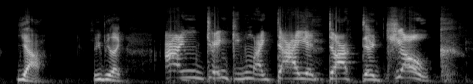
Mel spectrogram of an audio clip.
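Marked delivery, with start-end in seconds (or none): 1.7-4.5 high, slow, eerie, drawn-out creepy villain voice. Retelling a friend's joke during a photo shoot: imitating a Joker impression. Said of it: "Peter just is continually doing Joker bits".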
